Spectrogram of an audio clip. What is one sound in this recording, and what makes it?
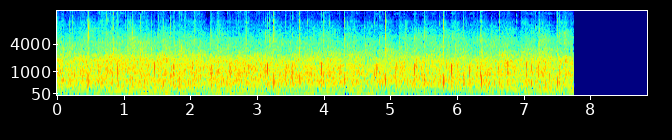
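An audience claps steadily in a large echoing hall.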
